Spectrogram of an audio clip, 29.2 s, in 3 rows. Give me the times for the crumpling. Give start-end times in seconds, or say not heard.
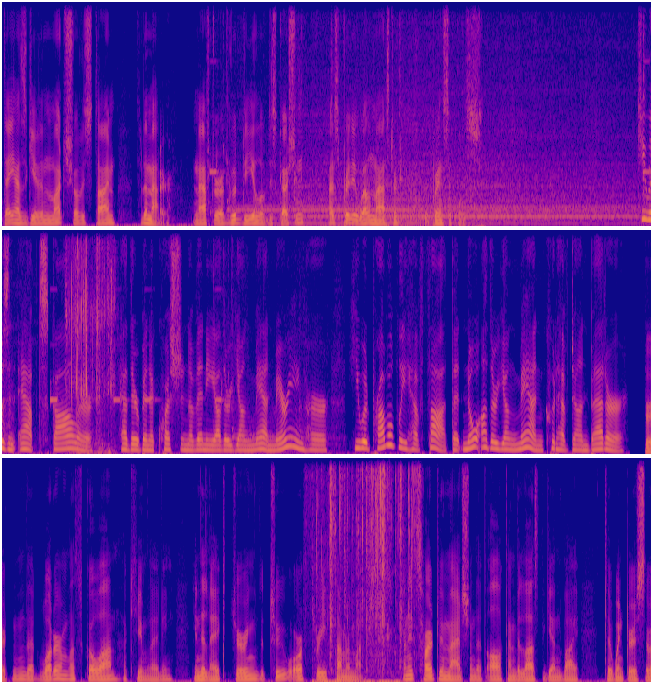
10.7-11.4, 24.1-25.7.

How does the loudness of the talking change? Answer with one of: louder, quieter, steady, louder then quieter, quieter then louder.
steady.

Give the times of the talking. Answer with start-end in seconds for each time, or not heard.
0.0-7.2, 9.6-29.1.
